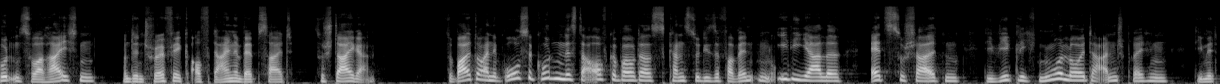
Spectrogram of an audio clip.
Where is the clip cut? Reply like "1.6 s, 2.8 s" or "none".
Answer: 7.7 s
